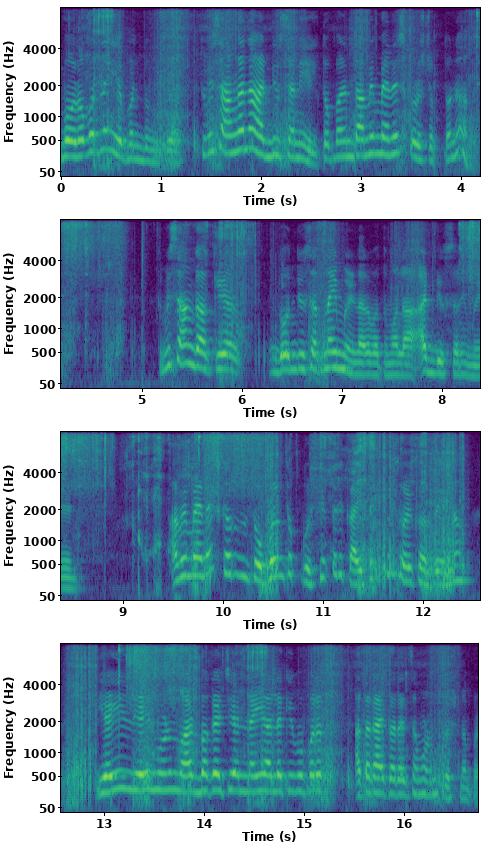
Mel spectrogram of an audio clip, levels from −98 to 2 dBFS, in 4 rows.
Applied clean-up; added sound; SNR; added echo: none; Chewing, mastication; 11 dB; none.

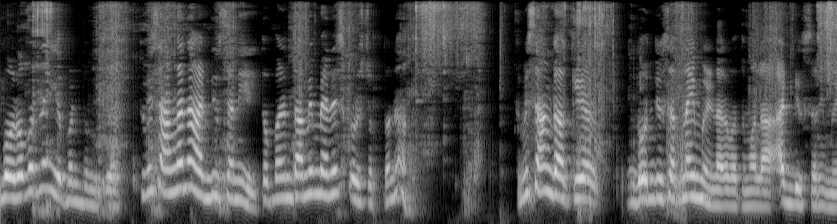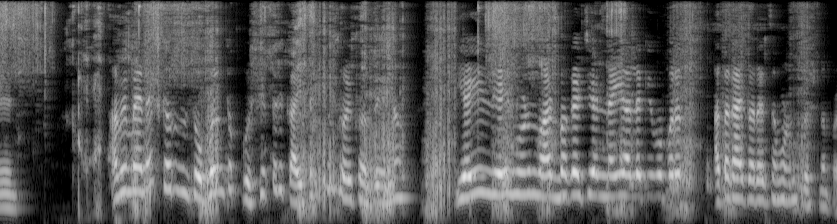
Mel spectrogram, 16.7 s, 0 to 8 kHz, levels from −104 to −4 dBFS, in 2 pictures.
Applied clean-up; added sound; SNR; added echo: classical method log-MMSE.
